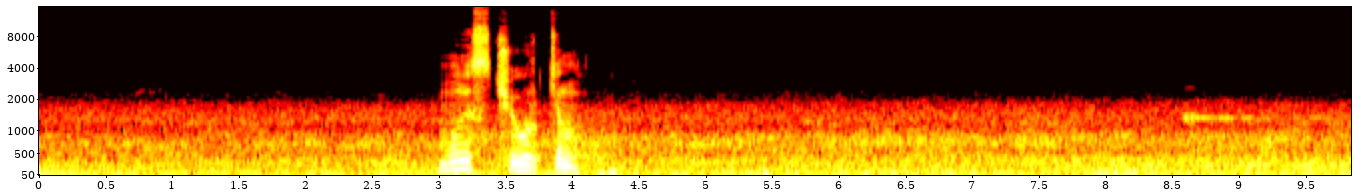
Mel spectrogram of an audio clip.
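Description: Small waves lap on open water.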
